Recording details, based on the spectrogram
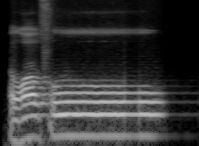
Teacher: Dan ra tebal, ada takrir satu kali getaran dan suara itu mengalir sedikit, tidak mengejut berhenti.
